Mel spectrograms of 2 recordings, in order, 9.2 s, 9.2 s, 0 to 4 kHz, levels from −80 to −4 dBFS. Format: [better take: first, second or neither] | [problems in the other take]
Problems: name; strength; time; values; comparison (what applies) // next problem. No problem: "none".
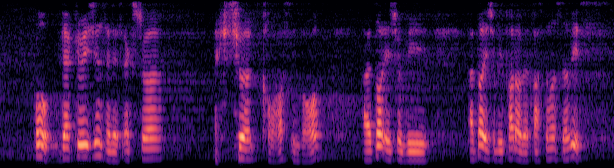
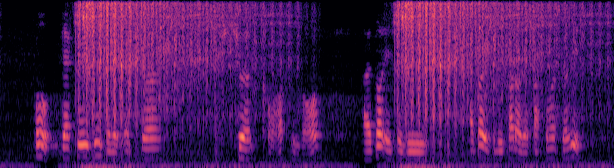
first | background sound (Rattle (instrument)); 5 dB above the speech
